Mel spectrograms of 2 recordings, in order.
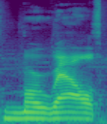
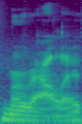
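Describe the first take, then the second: First: It is pronounced like the English word morale. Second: It is pronounced unlike the English word morale. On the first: The speaker calls it wrong. "I called this game Miles Morales at first because in the English language itself, the word morale is pronounced as morale" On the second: The speaker calls it right. "it's actually Miles Morales"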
